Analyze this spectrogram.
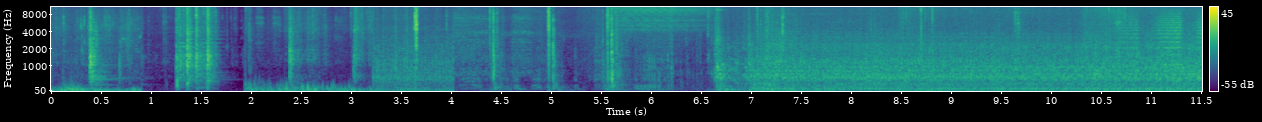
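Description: Clicks, knocks and rustles of climbing into a monster truck's cab and handling its controls, then, about seven seconds in, the monster truck's engine running with a steady low drone.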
